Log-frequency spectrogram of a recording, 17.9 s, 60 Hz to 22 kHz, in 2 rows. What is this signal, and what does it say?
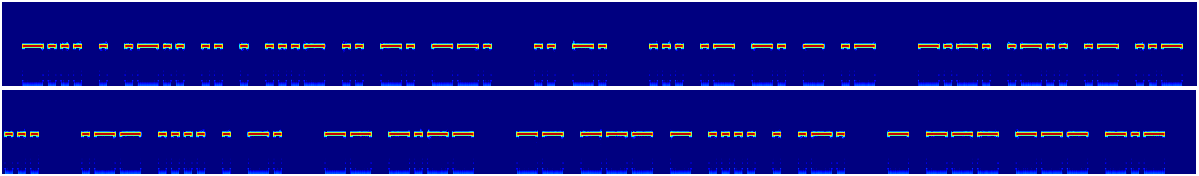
Morse code, heard as a keyed tone, about 25 wpm, 1000 Hz. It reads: BELIEVING IN SANTA CLAUS WHEN MY MOTHER TOOK
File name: qotdfiles / 25wpm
